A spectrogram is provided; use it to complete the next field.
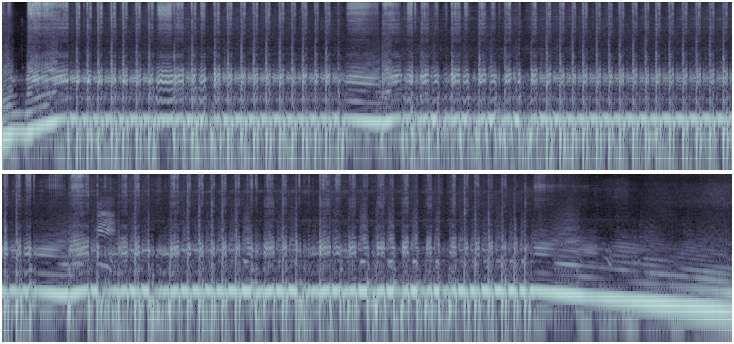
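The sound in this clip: A car engine held at high revs for an exhaust sound-level measurement at a car meet: a loud, steady, rasping drone that dips briefly twice, then the revs fall away near the end.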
